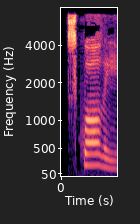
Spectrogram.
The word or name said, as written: squally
